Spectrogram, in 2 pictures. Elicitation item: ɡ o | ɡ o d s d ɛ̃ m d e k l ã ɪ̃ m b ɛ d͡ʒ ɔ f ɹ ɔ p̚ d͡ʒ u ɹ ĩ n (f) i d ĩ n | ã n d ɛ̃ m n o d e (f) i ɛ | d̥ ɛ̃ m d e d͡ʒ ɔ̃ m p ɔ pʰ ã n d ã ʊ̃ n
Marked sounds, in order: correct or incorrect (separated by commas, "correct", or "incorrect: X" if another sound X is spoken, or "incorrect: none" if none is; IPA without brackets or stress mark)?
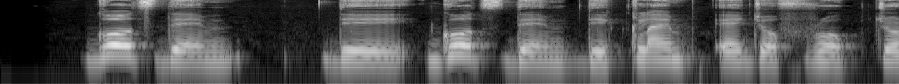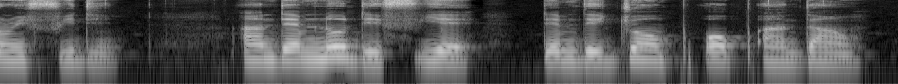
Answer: correct, correct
